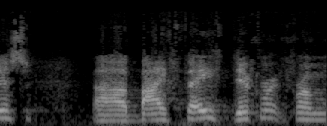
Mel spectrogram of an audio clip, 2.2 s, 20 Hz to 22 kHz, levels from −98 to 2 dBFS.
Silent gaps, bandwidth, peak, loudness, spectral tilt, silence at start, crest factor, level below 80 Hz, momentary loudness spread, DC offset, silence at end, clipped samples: none; 16 kHz; -24 dBFS; -42 LUFS; -4.5 dB/octave; 0 s; 18 dB; -80 dBFS; 10 LU; under 0.1%; 0 s; under 0.1%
